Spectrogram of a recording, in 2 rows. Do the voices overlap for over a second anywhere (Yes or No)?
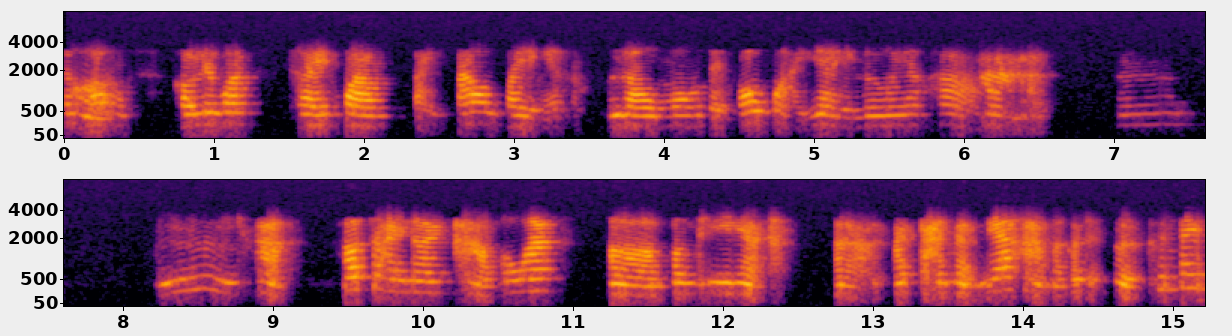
No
